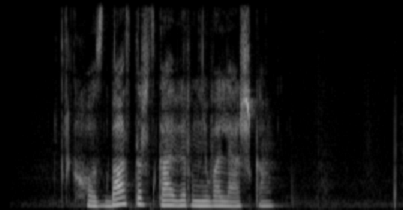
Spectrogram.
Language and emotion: Russian, neutral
